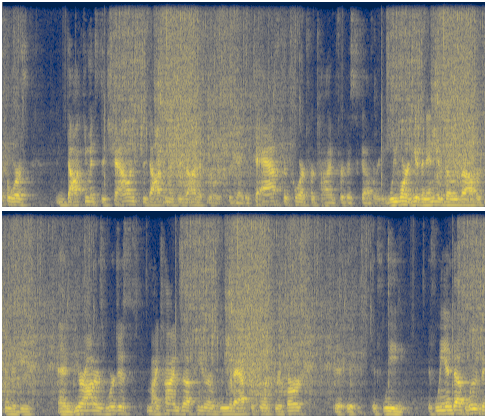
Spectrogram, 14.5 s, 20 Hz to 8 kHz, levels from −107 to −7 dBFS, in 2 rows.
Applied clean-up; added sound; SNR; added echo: none; Liquid; 10 dB; reverberation time 0.4 s.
